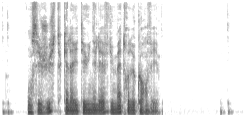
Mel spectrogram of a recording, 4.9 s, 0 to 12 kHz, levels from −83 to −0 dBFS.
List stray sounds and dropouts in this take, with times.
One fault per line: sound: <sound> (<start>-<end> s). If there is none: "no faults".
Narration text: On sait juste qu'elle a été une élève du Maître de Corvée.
no faults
